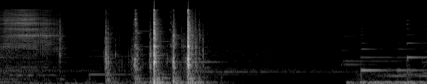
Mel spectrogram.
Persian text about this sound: فکر خیلی از ماها میره سراغ اینکه با همسرت خدافسی کنی بگی 7 ساعت دیگه میای خونه یهو زودتر برگردی کلیدو بندازی در رو باز کنی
